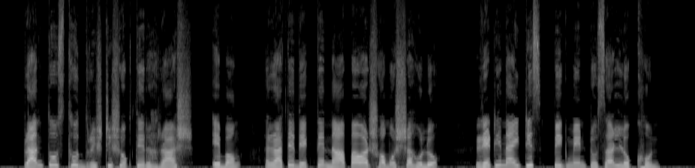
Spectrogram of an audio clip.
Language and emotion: Bengali, neutral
